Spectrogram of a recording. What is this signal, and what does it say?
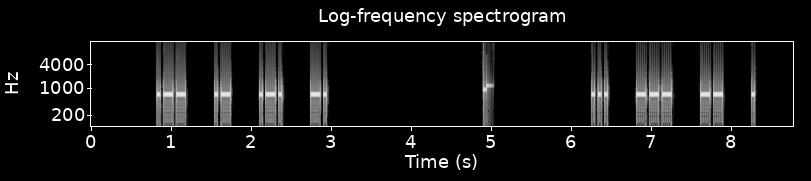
Morse code, heard as a keyed tone, about 30 wpm, spaced as for 17 wpm, 700 Hz. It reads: WARN SOME
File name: course / 30:10wpm / 115 Lesson 19f - Letter w - Words 30wpm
